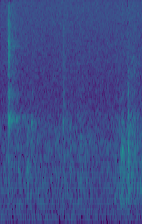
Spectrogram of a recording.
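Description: A sheet of paper being folded in half and handled: a few short, soft crackles, the loudest near the end.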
